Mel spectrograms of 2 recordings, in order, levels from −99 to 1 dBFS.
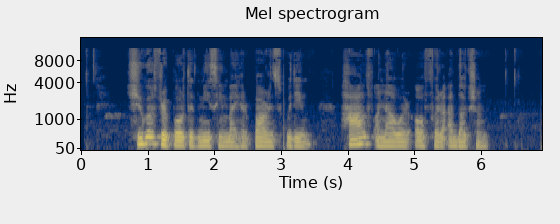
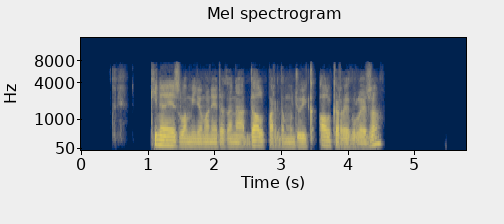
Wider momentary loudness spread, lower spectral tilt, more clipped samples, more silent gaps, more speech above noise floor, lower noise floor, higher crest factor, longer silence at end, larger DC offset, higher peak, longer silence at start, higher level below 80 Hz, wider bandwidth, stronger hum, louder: first, 13 LU vs 7 LU; about the same, -7.5 dB/octave vs -6.5 dB/octave; neither; second, none vs 0.71-1.04 s; second, 40 dB vs over 71 dB; second, -66 dBFS vs under -90 dBFS; about the same, 20 dB vs 20 dB; second, 0.85 s vs 1.3 s; neither; second, -8 dBFS vs -2 dBFS; first, 0.75 s vs 0.6 s; about the same, -52 dBFS vs -52 dBFS; first, 11.5 kHz vs 7.6 kHz; neither; second, -28 LUFS vs -20 LUFS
